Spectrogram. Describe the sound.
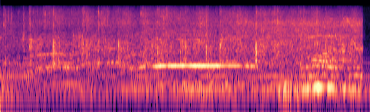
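A room full of people claps steadily, a dense, sustained wash of applause with some faint voices and a brief tonal hum mixed in, ending abruptly.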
